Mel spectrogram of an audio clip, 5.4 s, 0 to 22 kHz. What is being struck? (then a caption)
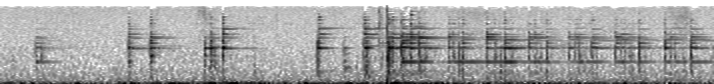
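Small glass carousel figurine with hanging glass pieces. A small clear glass carousel figurine spins on its own after being set in motion by hand, its suspended glass pieces swinging against each other. Irregular, bright glassy clinks and tinkles ring out like chimes, with sustained tones near 2 kHz and 1 kHz lingering over a soft low rumble.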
